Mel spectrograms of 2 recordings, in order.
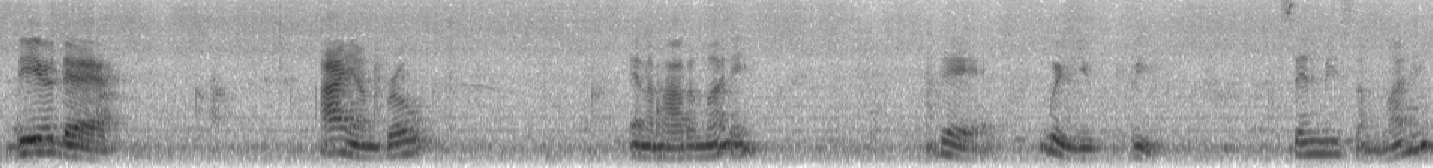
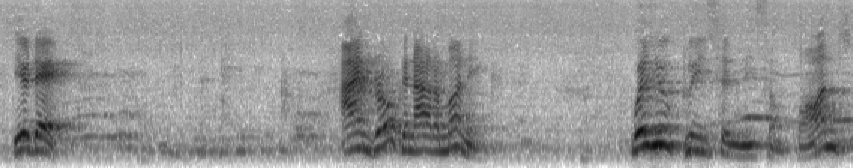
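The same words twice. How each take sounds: First: Soft, polite pleading reading, quieter; a much softer, humble reading of the letter; gentle tone. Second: Loud, curt reading of the letter; a louder, curt and rude reading; short tone. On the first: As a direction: read it kindly, asking nicely. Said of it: "same words, but in a different tone of voice". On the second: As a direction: read it sharp and short, demanding. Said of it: "he had kind of a short voice". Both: Retold or imitated.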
